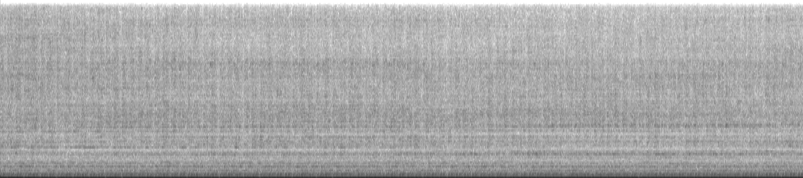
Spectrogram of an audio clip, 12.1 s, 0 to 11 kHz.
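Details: 1987 Chrysler Fifth Avenue, not run for about 6 months, just started cold in January on choke: steady, even low rumble with no misses, knocks or ticks over twelve seconds. Normal cold idle.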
